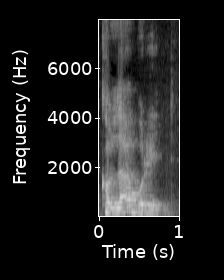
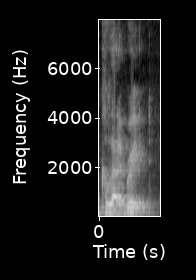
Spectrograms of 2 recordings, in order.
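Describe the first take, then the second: First: Every vowel is pronounced full and clear. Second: The unstressed vowels are reduced to schwa. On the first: "she pronounced it as collaborate" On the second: "the American collaborate"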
